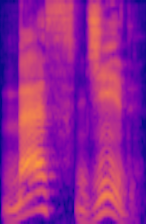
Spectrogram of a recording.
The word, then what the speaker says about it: masjid: The S has no vowel sound coming after it. After pronouncing the S, you go straight to the J. Masjid.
